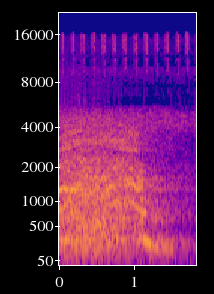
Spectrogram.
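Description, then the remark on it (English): A loud, rumbling dragon roar in a cave, woken by footsteps, rises in one long growling blast, its pitch sliding downward before it fades away. No voices accompany it. “The dragon woke up, hearing his footsteps. It roared loudly.”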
